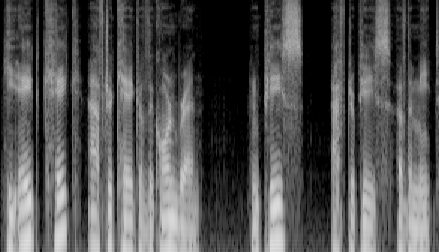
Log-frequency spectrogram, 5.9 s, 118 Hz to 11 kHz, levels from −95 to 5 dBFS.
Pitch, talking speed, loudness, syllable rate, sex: 105 Hz, 165 wpm, -18 LUFS, 4.5 syllables/s, male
